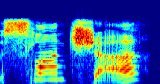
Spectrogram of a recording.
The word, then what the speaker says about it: sláinte: would like to toast, to sláinte, which is spelled differently than it sounds in the Gaelic way.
